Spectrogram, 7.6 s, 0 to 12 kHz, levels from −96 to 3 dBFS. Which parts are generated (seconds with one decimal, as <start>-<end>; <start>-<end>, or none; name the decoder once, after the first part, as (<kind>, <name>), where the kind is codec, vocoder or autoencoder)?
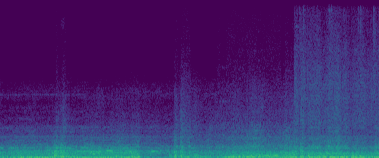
1.7-3.3 (autoencoder, DAC-VAE)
